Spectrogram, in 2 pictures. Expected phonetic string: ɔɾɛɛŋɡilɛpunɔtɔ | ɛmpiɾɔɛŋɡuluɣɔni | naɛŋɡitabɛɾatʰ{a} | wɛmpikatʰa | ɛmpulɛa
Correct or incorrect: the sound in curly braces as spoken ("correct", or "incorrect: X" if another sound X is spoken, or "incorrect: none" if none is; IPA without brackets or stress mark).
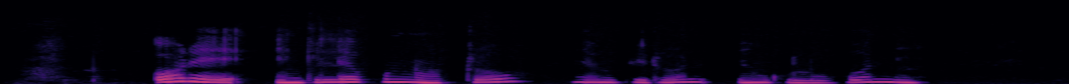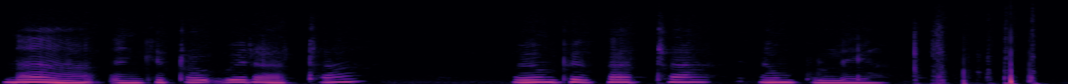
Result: correct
